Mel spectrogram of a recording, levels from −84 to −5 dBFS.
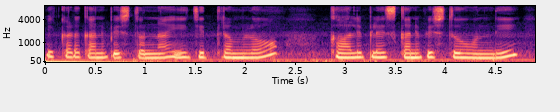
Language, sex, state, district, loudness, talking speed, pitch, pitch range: Telugu, female, Telangana, Mahabubabad, -14 LUFS, 100 wpm, 190 Hz, 185-200 Hz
